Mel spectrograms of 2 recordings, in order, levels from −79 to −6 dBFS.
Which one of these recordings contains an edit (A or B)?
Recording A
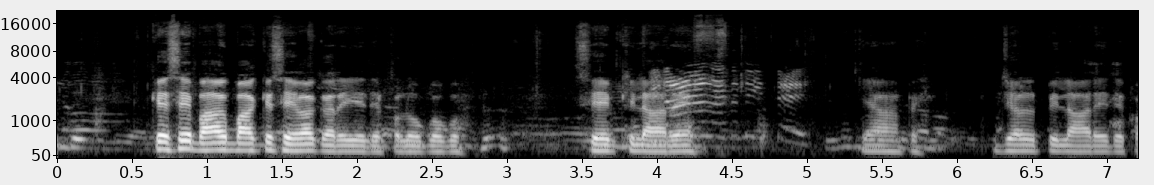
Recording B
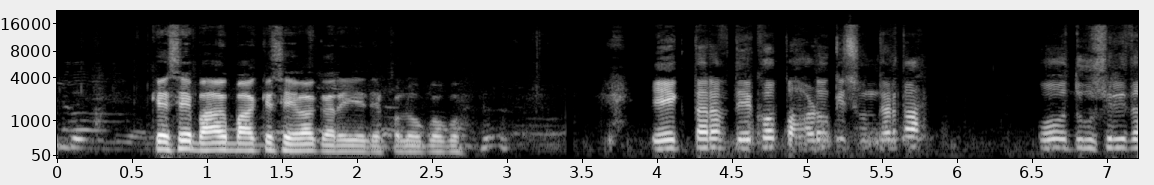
B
